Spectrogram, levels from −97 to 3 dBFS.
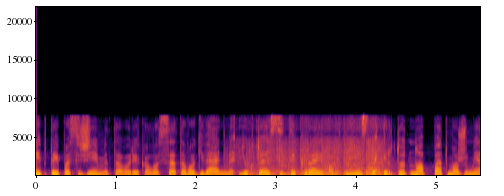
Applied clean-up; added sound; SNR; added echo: none; Snare drum; 9 dB; none.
